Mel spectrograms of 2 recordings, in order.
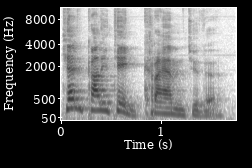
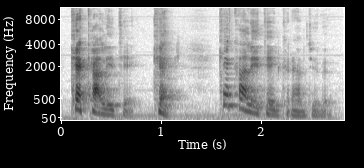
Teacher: we would also very often drop that L sound when it's in front of a consonant. You might just hear, que qualité, que.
